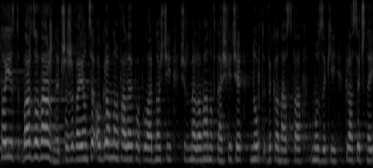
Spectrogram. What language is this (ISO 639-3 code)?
pol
